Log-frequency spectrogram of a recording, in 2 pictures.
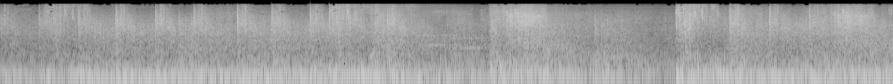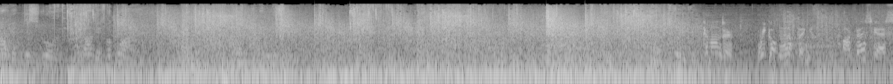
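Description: A deep mechanical rumble drones steadily.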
